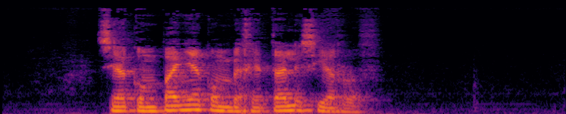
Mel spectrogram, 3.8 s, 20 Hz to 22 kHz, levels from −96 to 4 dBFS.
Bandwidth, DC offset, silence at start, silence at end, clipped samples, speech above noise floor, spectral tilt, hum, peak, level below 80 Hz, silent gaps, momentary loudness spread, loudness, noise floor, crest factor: 16.5 kHz; under 0.1%; 0.65 s; 1.3 s; under 0.1%; 44 dB; -5.5 dB/octave; none; -10 dBFS; -58 dBFS; none; 12 LU; -27 LUFS; -71 dBFS; 20 dB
